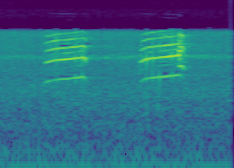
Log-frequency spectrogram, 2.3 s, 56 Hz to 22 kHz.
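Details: Two high, whistled alert calls about a second apart, the second ending in a rapid chatter, from a female bald eagle keeping guard at her nest in Bluff City, Tennessee, April 2023, on a nest camera.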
